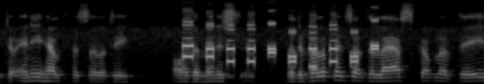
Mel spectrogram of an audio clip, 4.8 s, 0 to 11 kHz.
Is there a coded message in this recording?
Yes: multi-frequency trunk signalling (R1, as on North American trunks) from 1.8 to 3.8 s, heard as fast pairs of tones, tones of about 70 ms. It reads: KP 98803783 ST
